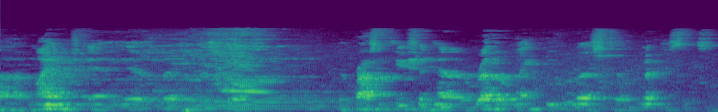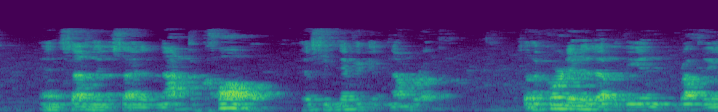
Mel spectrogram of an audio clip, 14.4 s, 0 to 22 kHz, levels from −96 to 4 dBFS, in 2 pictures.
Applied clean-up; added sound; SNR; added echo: classical method WPE with log-MMSE.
